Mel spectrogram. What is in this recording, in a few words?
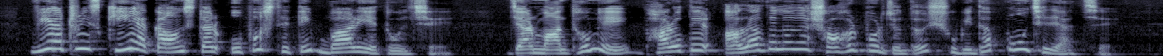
Bengali Corporate Advert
